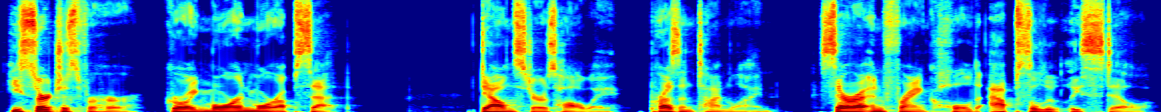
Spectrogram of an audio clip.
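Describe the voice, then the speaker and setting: A man narrating screenplay stage directions in measured, clipped phrases. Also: fairly low pitch, animated.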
